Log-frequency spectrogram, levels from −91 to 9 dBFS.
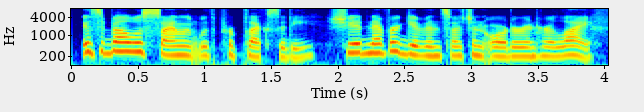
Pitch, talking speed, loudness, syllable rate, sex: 225 Hz, 225 wpm, -17 LUFS, 6.3 syllables/s, female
